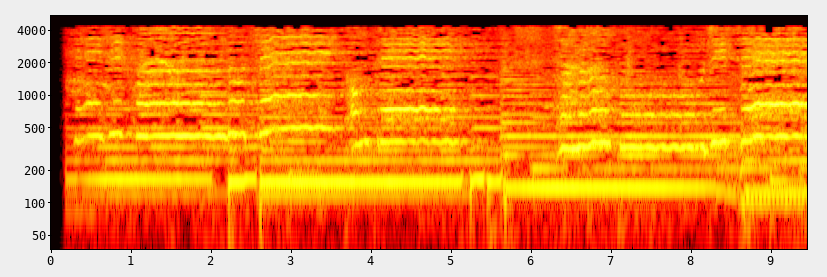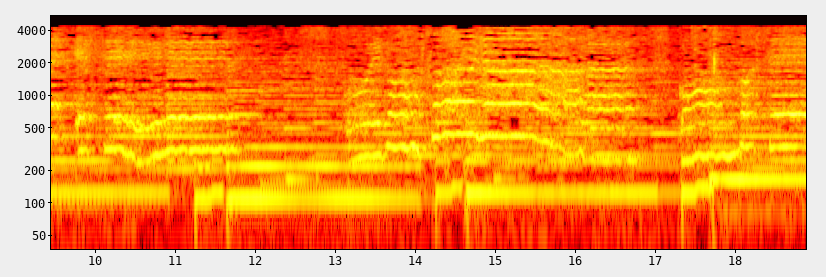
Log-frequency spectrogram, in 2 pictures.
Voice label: Pais para aniv. Criança-f, Telemensagens; Aniversário Infantil

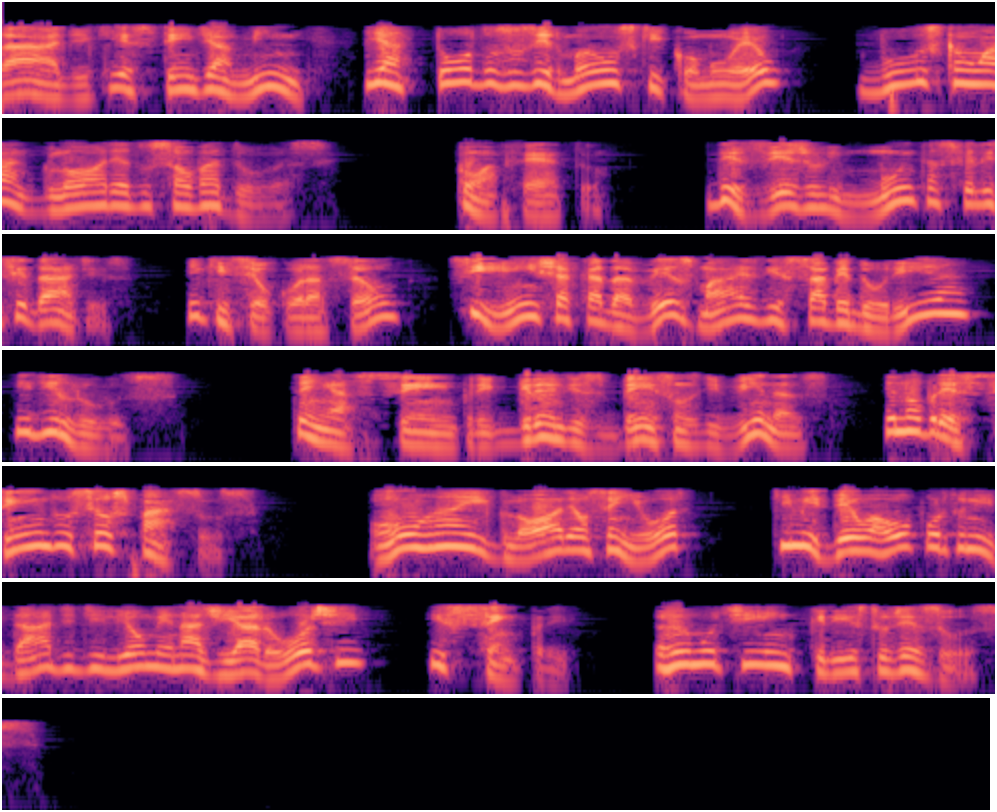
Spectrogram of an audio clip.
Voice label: Homenagem ao Pastor Masculino

